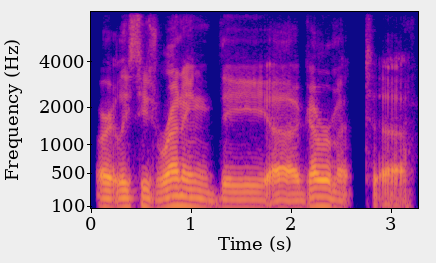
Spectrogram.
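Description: A man hosting a casual interview, talking in a halting way as he searches for his words. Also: sits low, steady tone, dark tone. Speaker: podcast host interviewing an author.

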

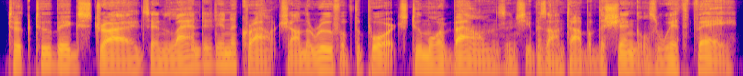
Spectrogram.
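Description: Male audiobook narrator, low voice, very dry close sound, telling action fiction. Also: a little mellow, no echo.

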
